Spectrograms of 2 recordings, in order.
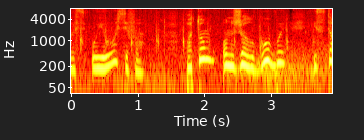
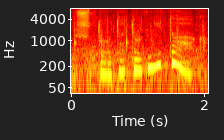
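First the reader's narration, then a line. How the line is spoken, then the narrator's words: Whisper. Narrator (Russian): Иосиф прошептал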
